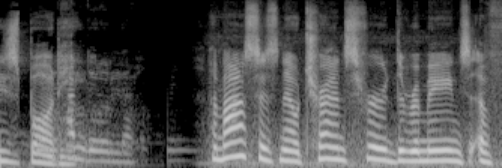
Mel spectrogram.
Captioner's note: speaking Alternate Language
